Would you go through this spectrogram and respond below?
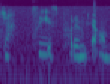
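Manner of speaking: hushed, breathy, pleading voice, genuinely upset, near tears. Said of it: "You sounded genuinely upset".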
